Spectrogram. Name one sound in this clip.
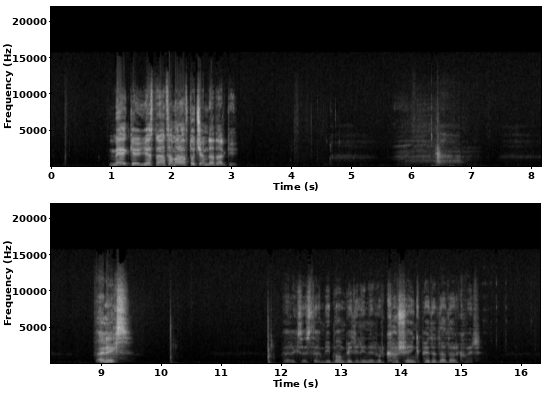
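An elderly man speaks nearby.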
